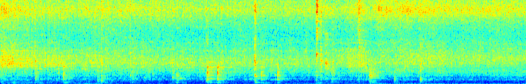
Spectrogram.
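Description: Spiny gourd (kakrol) frying in hot mustard oil, a constant sizzle with intermittent sharp stirring clinks and scrapes against the pan, close and moderately loud, no talking.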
